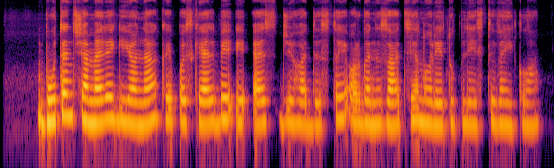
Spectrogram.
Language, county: Lithuanian, Marijampolė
